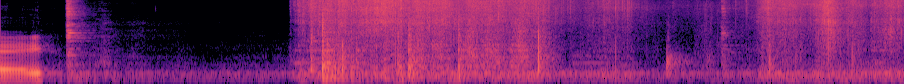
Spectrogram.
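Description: Diced zucchini hitting hot oil in a stainless steel sauté pan: a loud sizzle starts suddenly about a second and a half in and eases off, with light clinks and knocks as the pan is tossed.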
